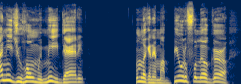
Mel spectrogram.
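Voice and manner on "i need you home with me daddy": put-on child's pleading voice. Retelling his daughter's words at a visit: imitating his daughter pleading.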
